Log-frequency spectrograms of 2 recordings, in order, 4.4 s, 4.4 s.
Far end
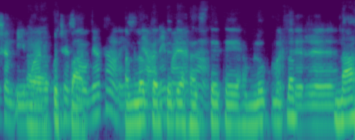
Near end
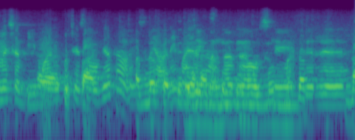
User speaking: Yes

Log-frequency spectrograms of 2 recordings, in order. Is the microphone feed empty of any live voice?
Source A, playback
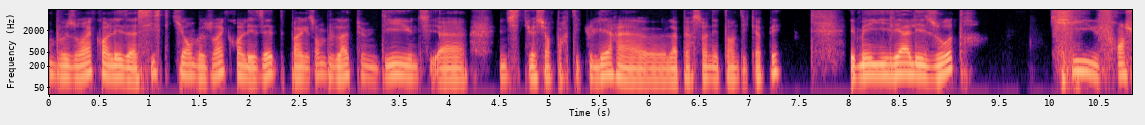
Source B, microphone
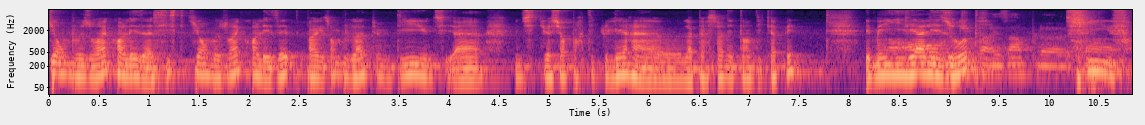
No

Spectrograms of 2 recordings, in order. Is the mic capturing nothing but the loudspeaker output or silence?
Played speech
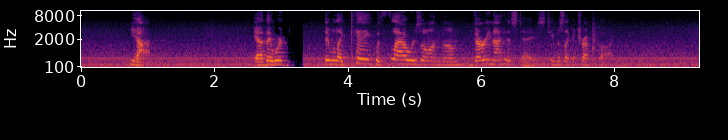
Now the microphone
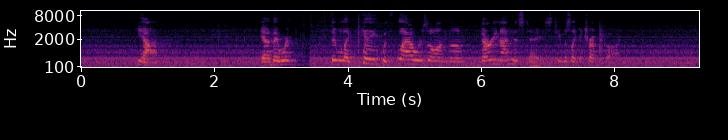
Yes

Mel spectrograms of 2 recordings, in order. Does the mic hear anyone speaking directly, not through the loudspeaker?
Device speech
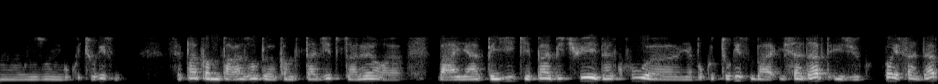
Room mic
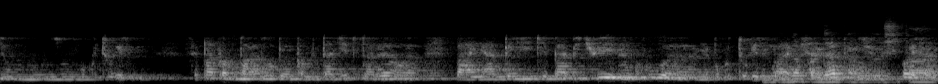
Yes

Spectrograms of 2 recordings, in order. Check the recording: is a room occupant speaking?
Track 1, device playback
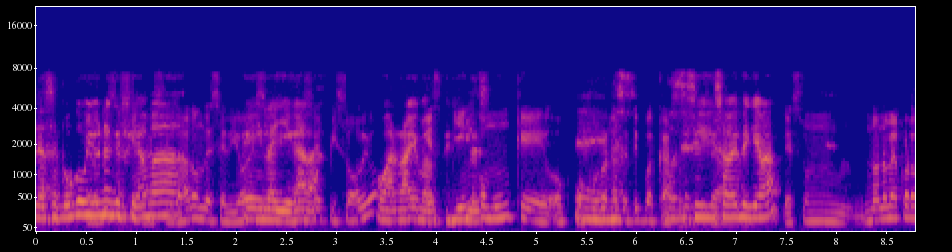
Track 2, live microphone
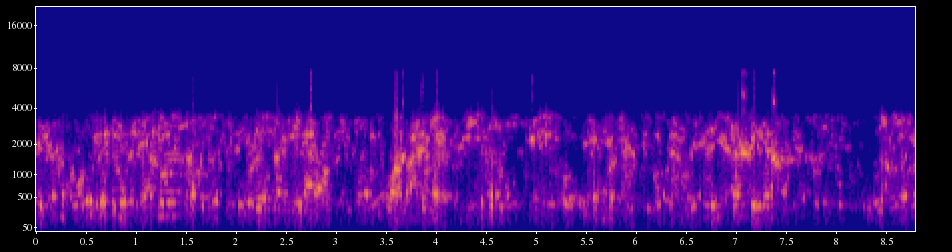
No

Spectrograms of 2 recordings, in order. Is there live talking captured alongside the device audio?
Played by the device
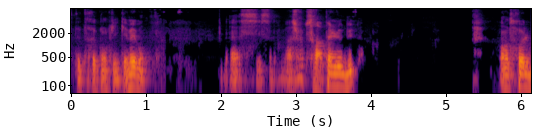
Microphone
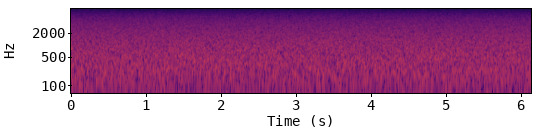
No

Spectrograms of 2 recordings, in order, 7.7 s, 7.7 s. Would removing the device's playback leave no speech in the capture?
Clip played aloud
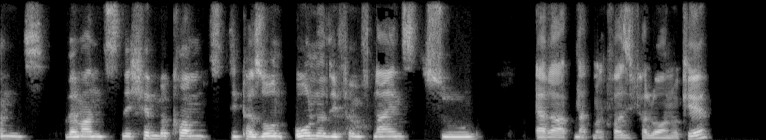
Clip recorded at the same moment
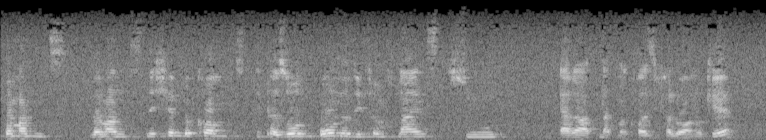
Yes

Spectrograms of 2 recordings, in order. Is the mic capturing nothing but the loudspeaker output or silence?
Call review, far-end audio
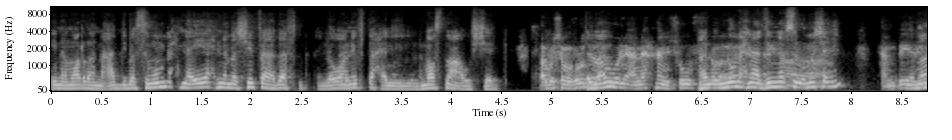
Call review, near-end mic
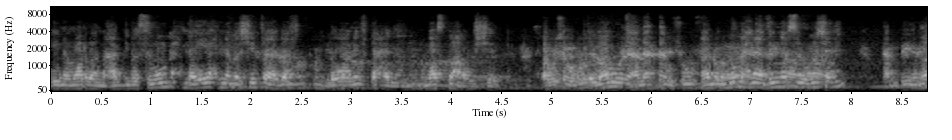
No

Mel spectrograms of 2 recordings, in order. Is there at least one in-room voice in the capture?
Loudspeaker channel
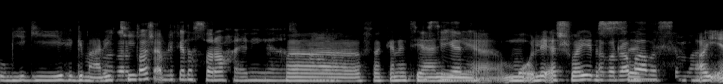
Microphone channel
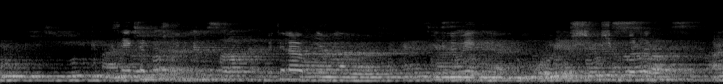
Yes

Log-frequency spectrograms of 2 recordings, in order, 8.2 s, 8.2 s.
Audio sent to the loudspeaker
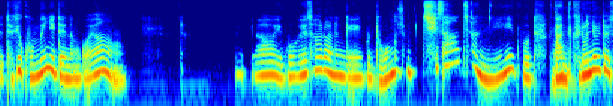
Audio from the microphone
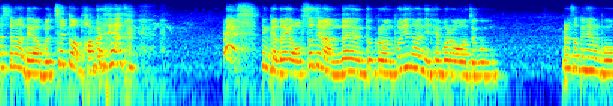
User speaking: Yes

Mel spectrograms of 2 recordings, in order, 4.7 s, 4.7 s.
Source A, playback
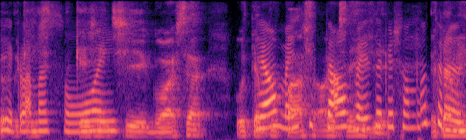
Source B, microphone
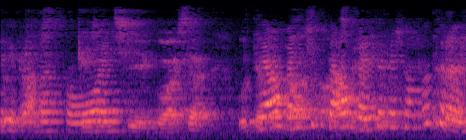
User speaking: No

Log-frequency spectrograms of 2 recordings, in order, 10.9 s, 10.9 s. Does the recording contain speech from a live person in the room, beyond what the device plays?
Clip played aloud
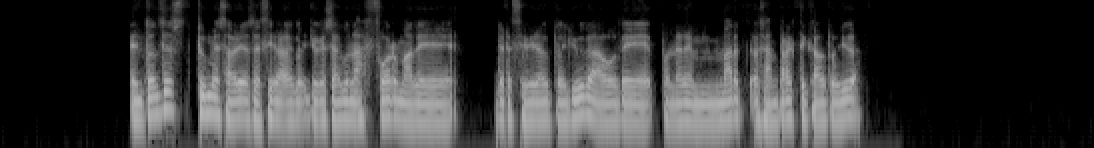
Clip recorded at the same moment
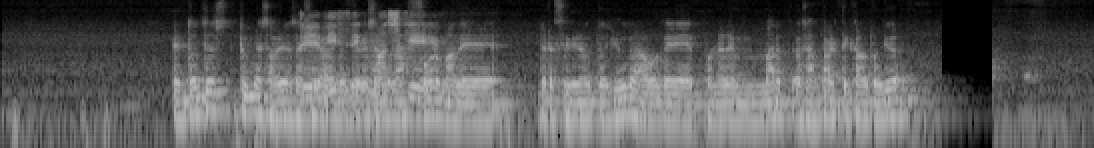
Yes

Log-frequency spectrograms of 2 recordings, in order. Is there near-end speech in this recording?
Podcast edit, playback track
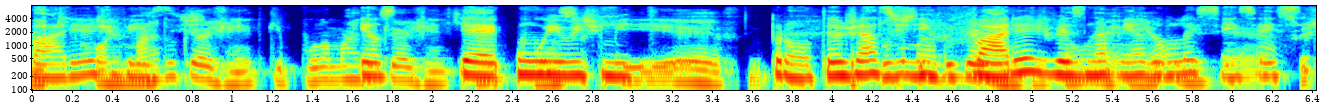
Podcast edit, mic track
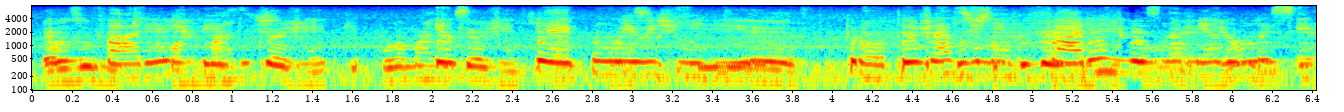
No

